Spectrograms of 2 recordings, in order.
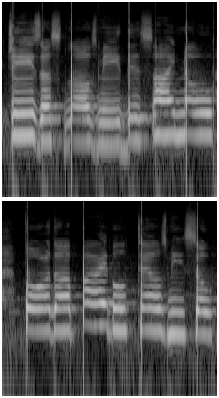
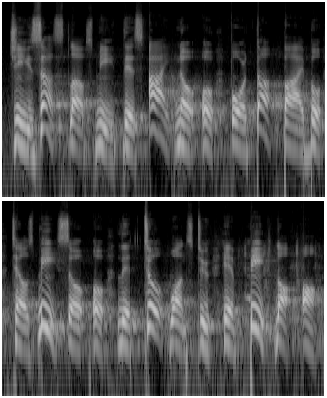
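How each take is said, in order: First: Put-on slow, simple children's singing; sung like a little kid. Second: Slow hymn with the accent shifted to beat two; syncopated on the two. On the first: Showing the audience a little kid singing the hymn. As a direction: sing it the way a child would. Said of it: "a little kid would sing it". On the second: To the audience, singing the hymn syncopated on two. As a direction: lean on the offbeat two. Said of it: "shift it from the one to the two". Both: Shown as a demonstration.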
